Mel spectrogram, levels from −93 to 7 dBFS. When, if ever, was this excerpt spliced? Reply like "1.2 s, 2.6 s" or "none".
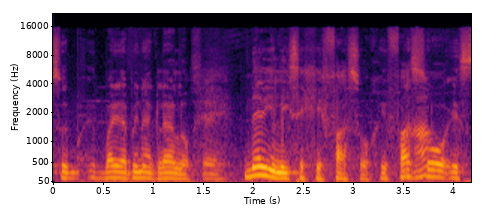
2.9 s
